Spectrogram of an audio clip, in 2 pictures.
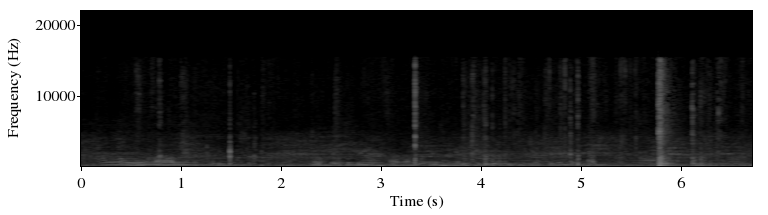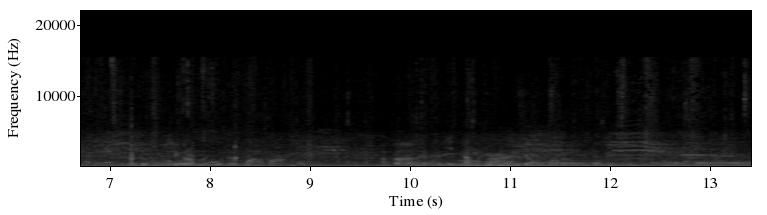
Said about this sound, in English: Sounds like the parrots are in the vine.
